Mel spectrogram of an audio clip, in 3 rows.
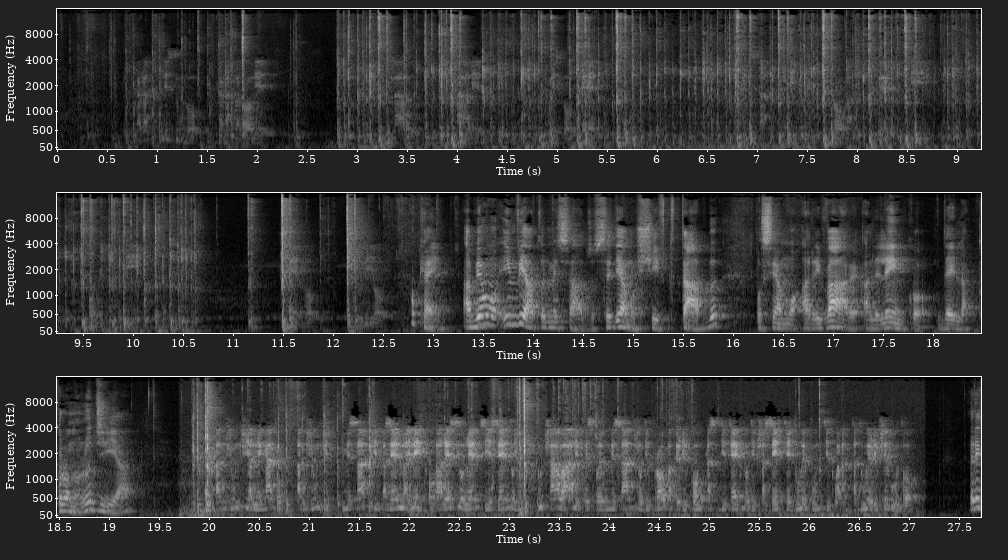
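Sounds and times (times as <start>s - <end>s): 
typing on a computer keyboard: 0.5s - 12.4s, 20.0s - 26.4s
speech: 12.9s - 19.4s, 20.1s - 27.7s.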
